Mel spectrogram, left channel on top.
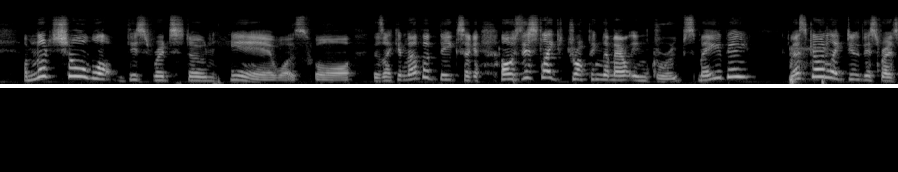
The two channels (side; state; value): right; silent; digital silence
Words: I'm not sure what this redstone here was for. There's like another big second. Oh, is this like dropping them out in groups maybe? Let's go and like do this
